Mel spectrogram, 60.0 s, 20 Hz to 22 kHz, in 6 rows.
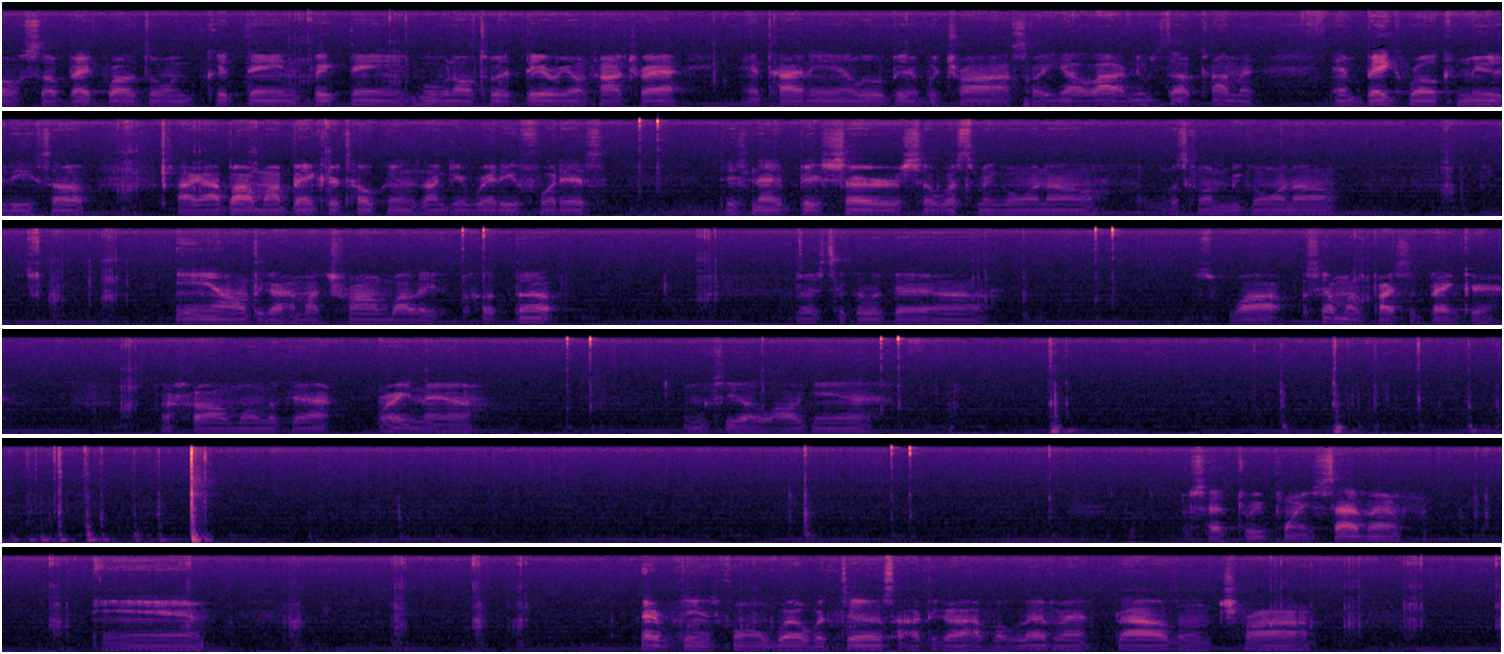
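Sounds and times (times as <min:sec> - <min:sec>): steady low hum: 0:00.0 - 0:59.9
soft clicks: 0:26.4 - 0:27.5, 0:33.8 - 0:35.2, 0:45.2 - 0:46.2
computer keyboard clicks: 0:38.5 - 0:41.4.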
